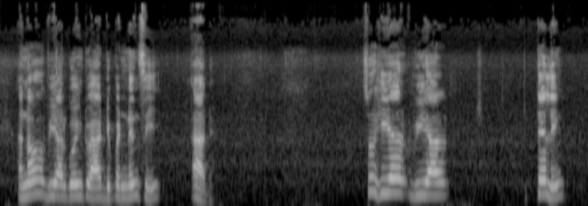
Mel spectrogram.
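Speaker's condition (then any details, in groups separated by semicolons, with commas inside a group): No condition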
